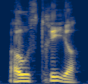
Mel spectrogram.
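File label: "austria", Breton; gcompris; geography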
